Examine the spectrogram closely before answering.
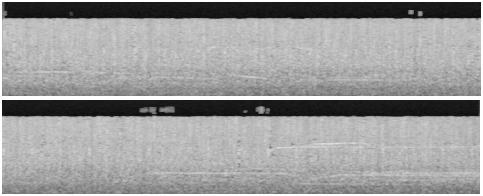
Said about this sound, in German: Applaus per Knopfdruck, das soll es heute geben bei diesem CSU-Parteitag.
